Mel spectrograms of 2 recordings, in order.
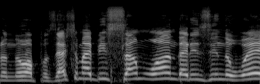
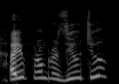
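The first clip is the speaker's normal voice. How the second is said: higher, softer questioning voice; curious wife; 7 semitones higher, 6 dB quieter, faster than usual. Retold or imitated. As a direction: imitate a curious woman asking, pitched up.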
